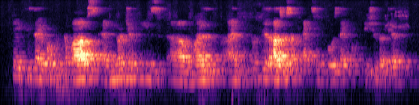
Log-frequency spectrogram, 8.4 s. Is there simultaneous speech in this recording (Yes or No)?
No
